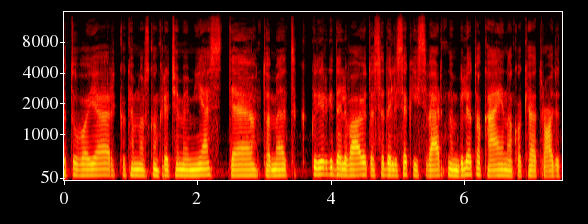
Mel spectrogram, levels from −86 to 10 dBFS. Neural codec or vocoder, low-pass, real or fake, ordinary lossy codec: none; 14.4 kHz; real; Opus, 64 kbps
